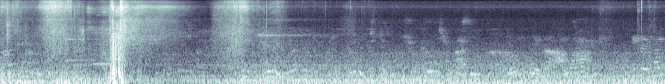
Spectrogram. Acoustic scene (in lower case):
bus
